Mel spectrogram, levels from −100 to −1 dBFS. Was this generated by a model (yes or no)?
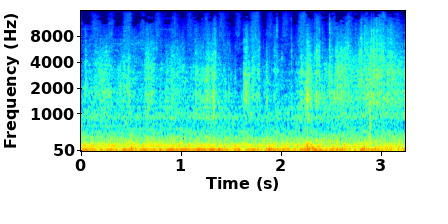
no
